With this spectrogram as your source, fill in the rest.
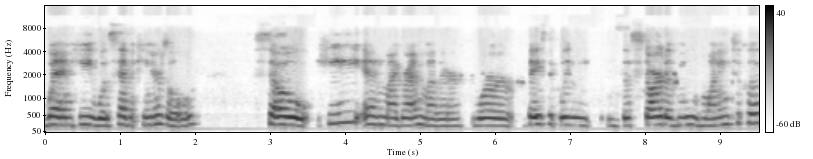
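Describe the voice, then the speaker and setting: A woman with an American accent speaks very slowly at a fairly high pitch, her intonation fairly even. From US Northeast (South Jersey). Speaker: business owner. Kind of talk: casual chat.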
